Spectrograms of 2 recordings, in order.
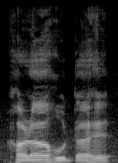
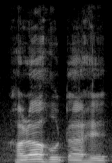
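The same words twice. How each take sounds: The two takes are said the same way.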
